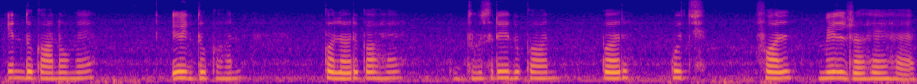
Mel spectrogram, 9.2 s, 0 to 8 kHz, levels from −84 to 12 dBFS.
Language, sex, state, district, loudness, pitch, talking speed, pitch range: Hindi, female, Bihar, Kishanganj, -18 LUFS, 220 Hz, 105 wpm, 215-230 Hz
